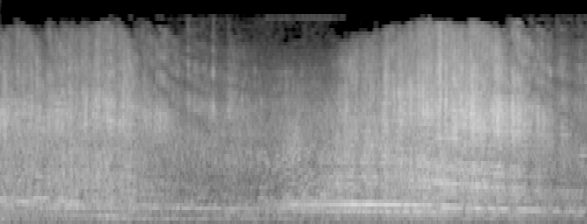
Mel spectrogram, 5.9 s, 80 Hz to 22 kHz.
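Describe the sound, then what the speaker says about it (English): NASCAR race car at the 2001 Pepsi 400 after hitting the wall, its engine droning and grinding as it slows, with loud, steady track noise that swells midway, alone without talk. "Grinding to a stop."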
